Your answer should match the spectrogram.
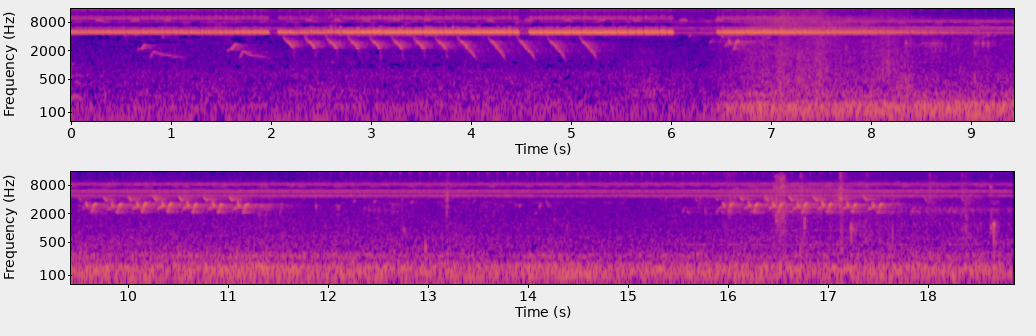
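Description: Dawn chorus in woodland: a steady, high insect drone with birds calling over it. A bird sings a run of falling whistled notes, about four a second, in the first few seconds. After a break the sound grows quieter, with a low hum and short bursts of rapid chirping.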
